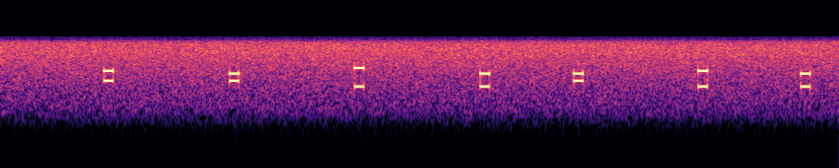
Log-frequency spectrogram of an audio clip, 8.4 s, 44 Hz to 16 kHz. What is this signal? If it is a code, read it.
DTMF, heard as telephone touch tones, dialled by hand, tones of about 90 ms, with phone line noise. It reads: 0 * 6 4 * 5 4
